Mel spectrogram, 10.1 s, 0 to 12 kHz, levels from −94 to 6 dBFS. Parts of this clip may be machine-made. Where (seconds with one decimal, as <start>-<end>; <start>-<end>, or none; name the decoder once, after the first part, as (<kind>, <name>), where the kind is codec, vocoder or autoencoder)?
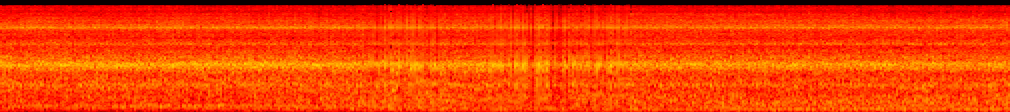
3.7-4.4 (vocoder, BigVGAN v2); 4.9-6.3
